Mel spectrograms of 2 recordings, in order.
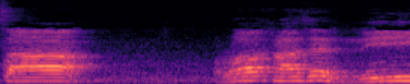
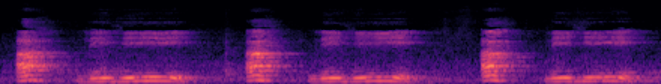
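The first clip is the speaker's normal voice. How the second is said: slow drawn recitation; 2 semitones lower, much slower than usual. Shown as a demonstration. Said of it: "হা খাড়া জের হি".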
